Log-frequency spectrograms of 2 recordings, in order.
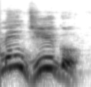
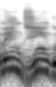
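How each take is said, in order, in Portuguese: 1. Não há som de n extra antes do g. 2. Há um som de n extra antes do g. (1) "É mendigo, entendeu?" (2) "noventa e nove por cento do povo, quando menciona mendigo, fala mendigo"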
